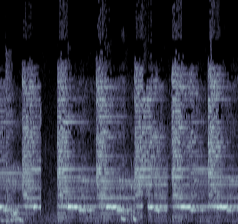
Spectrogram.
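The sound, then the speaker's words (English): A clock chimes loudly, striking about five or six times in a steady rhythm, each ringing stroke blending into the next. There is no talking. “Another clock, sorry.”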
